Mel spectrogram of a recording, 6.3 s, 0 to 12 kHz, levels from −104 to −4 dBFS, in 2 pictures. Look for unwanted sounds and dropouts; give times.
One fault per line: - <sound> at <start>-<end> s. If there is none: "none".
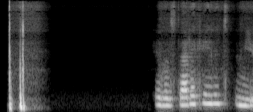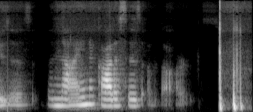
none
